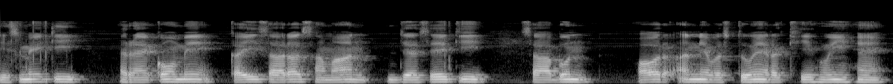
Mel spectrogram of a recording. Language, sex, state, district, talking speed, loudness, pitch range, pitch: Hindi, male, Uttar Pradesh, Lucknow, 105 wpm, -17 LUFS, 110-115 Hz, 110 Hz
